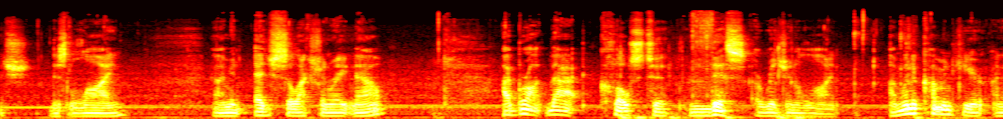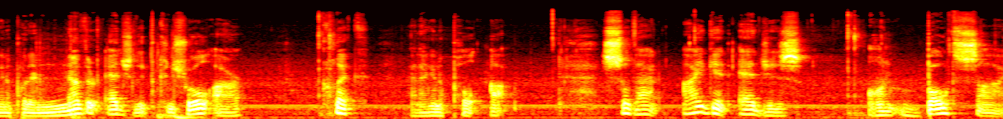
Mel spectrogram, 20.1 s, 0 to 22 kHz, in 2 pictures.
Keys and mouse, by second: 6.1 a, 6.9-8.6 drag, 7.8 a, 8.5 middle drag, 11.6 ctrl+r.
